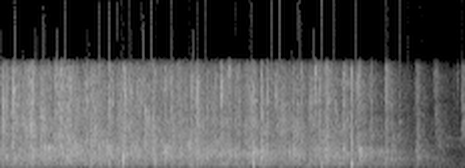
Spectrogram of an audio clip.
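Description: Audience applause, a dense steady patter of many hands with a few distinct louder claps ringing out, holding for about four seconds before fading away at the end.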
